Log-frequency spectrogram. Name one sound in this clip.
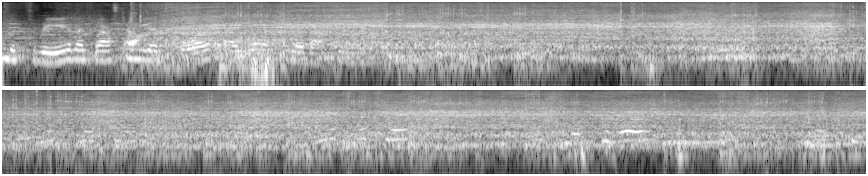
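An electric hand mixer whirs steadily as its beaters churn batter.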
